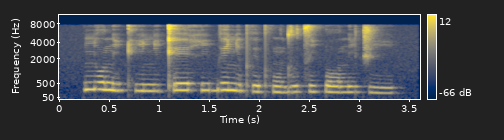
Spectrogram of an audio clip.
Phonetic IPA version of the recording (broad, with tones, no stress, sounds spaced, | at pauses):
ɲ o˦ n i˨ kʰ i˨ ɲ i˨ kʼ eː˦ h i˦ b eː˦ ɲ ɪ˨ pʰ ɪ˨ pʰ ũ˨ d u˨ t͡s i˨ k͡p oː˨ n i˨ t͡ʃ i˨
